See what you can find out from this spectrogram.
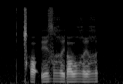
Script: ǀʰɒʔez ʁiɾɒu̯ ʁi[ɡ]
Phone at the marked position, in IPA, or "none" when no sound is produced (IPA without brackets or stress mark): ʁ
